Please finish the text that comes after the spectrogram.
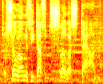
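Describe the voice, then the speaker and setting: A bossy, fretful nobleman in a medieval video game. His voice sits high and swoops dramatically as he gives orders in an excitable way, with music clearly heard underneath. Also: normal speed. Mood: brisk, bossy. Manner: imperious, excitable. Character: bossy, fretful, thrifty male lord of the manor. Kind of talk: video game dialogue acting.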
